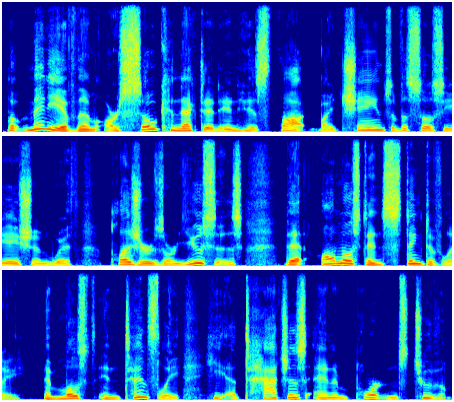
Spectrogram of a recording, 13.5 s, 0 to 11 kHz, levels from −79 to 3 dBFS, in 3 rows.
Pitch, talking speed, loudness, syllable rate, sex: 165 Hz, 135 wpm, -20 LUFS, 4.4 syllables/s, male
